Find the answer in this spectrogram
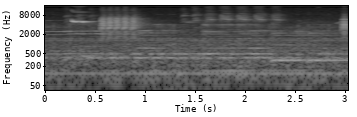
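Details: Young great tits from a second brood fledging at 7 am from a nest box on a balcony; a hoarse, buzzy burst of about half a second, with faint thin tonal lines running underneath.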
